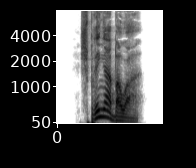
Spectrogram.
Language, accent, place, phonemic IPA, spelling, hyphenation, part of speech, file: German, Germany, Berlin, /ˈʃpʁɪŋɐˌbaʊ̯ɐ/, Springerbauer, Sprin‧ger‧bau‧er, noun, De-Springerbauer.ogg
- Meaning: knight's pawn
